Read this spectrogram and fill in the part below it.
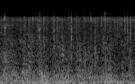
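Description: Rain falls outside a Palram Canopia hybrid greenhouse as a faint, even patter and hiss that continues throughout, with no other clear sounds.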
